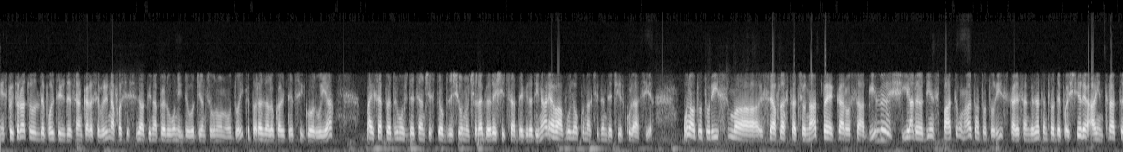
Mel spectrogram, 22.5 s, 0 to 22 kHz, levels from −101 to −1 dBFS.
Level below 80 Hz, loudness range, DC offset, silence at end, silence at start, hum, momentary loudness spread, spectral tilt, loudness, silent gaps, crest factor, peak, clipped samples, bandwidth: -56 dBFS; 5 LU; under 0.1%; 0 s; 0 s; none; 9 LU; -5.5 dB/octave; -18 LUFS; none; 18 dB; 0 dBFS; under 0.1%; 4 kHz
